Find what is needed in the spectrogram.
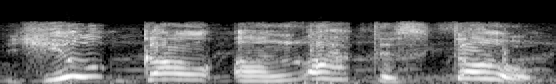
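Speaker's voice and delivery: slow, loud, high order; forceful demand. A narrator's reading. Sandra ordering Nisi to unlock up, forceful. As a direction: stretch each word into a command.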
